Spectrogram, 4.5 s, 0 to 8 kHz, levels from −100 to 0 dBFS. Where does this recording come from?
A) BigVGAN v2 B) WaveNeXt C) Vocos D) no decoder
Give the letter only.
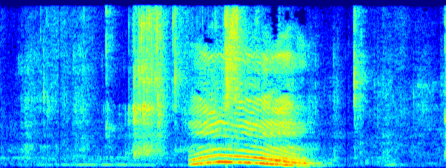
D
